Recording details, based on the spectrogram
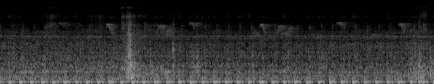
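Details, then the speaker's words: Honda Dream single-cylinder motorcycle parked with gear engaged: steady, even putter of about three beats a second that never falters; normal idle in gear, not stalling, unlike the clutch-spring fault that stalls it. "นี่คือสภาพปกตินะครับแต่ถ้าเราจออยู่แล้วอ่าเข้าเกียร์รถดับเนี่ยมันจะมีปัญหาและผมคัดนะครับ"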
